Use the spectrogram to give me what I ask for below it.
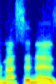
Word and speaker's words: Massenez: So it's French, so it's Massenez, or Massenez, you can say as well.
